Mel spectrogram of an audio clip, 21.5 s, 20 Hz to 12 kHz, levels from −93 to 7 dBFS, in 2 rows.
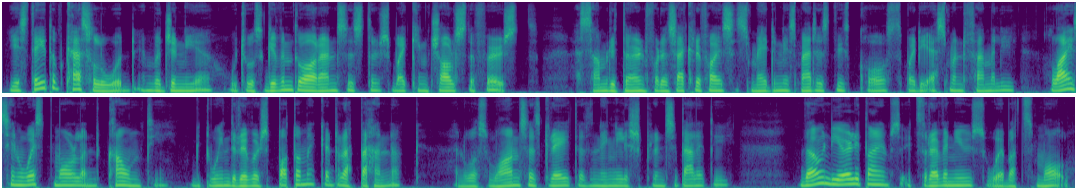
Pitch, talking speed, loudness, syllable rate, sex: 130 Hz, 170 wpm, -21 LUFS, 5.4 syllables/s, male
